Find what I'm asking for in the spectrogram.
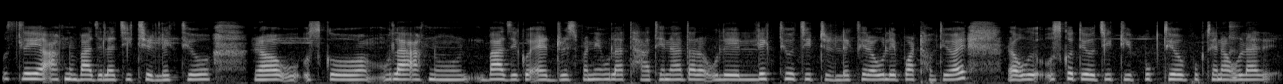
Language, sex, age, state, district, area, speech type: Nepali, female, 18-30, West Bengal, Darjeeling, rural, spontaneous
